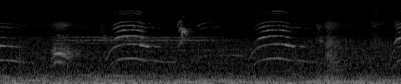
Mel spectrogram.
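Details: Hungry rescue kittens alone without their mother cat, which has not fed them, calling with clear rising-then-falling meows, three or four spaced cries over steady low background hum.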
